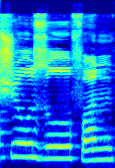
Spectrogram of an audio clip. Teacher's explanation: شو فن پہ اخفا ہو رہا ہے، نون ساکن کے بعد شین حروف اخفا میں سے ہے تو ادھر غنہ کریں گے، ناک میں آواز لے جائیں گے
